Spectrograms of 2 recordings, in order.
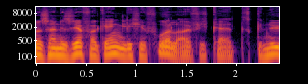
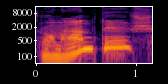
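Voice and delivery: higher and slow, a sneering drawl; mocking; 8 semitones higher, slower than usual. A narrator's reading. Elias mocking the small room with a drawn-out sneer. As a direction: sneer the word out, slowly. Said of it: "höhnte er".

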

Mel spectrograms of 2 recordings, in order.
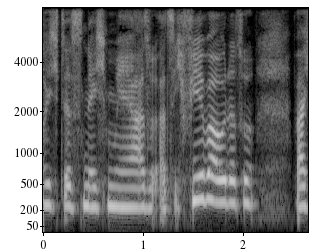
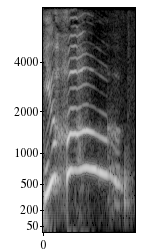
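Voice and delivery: cheering; 4 dB louder than usual. Real, not acted. Wins the game.

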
